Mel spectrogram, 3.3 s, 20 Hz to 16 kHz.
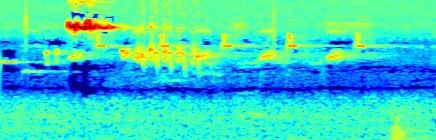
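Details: A European robin sings in a garden in Weener, East Frisia, northwest Germany, in April 2021: a very high thin whistle, then a tumbling run of tinkling, jumbled notes. Quiet outdoor background, soft thump near the end.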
